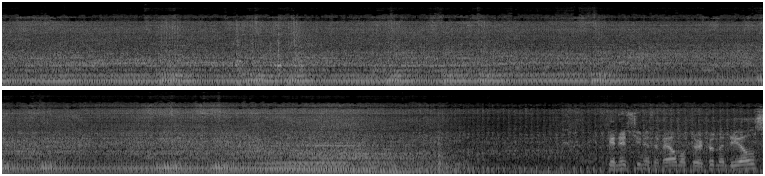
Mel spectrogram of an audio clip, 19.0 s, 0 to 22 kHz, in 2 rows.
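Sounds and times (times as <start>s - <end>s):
small gasoline engine running: 0.0s - 19.0s.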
